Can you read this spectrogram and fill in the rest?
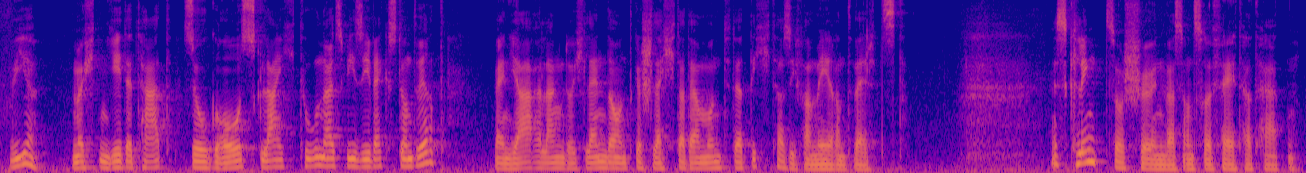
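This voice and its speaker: An actor playing a steadfast, hopeful young friend, speaking classical verse drama in an earnest, elevated manner. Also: male voice, low-pitched, a little mellow. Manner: earnest, elevated, measured declamation. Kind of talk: classical German verse drama, stage declamation.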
